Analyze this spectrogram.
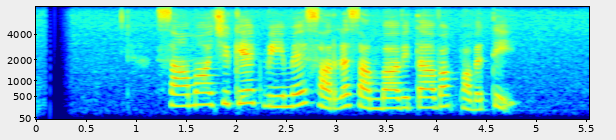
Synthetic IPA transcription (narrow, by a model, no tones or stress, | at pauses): saːmaːd͡ʒikəjekʋiːmeːsaɾləsambʱaːʋit̪aːʋak̚paʋət̪i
